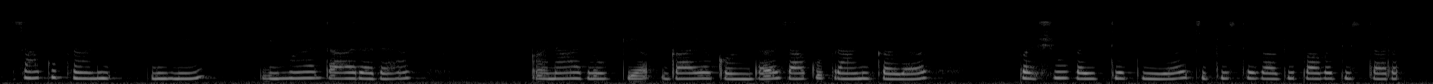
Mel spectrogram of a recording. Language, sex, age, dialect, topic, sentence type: Kannada, female, 25-30, Dharwad Kannada, banking, statement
